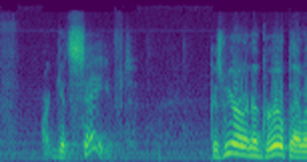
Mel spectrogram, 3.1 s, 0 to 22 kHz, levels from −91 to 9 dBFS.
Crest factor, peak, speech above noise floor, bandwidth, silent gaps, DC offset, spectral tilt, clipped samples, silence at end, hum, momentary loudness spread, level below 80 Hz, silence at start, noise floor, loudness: 16 dB; -2 dBFS; 34 dB; 13 kHz; none; under 0.1%; -4 dB/octave; under 0.1%; 0 s; none; 19 LU; -62 dBFS; 0.4 s; -50 dBFS; -16 LUFS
